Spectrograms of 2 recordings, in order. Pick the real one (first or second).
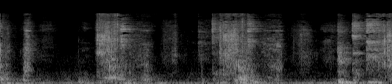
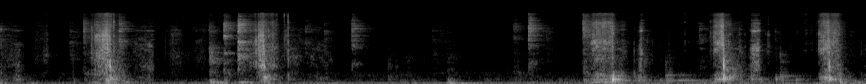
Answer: second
